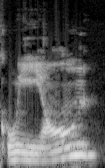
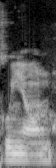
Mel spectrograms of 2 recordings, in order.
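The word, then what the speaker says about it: Guignon: And this little Hackett edition has an introduction by, I think his name is Charles Guyon, like G-U-I-G-N-O-N, I think is how his last name is spelled.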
